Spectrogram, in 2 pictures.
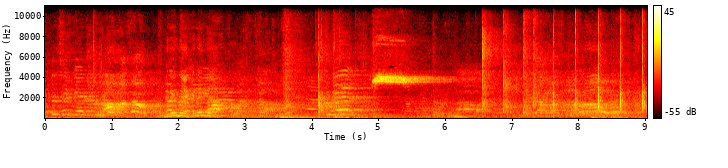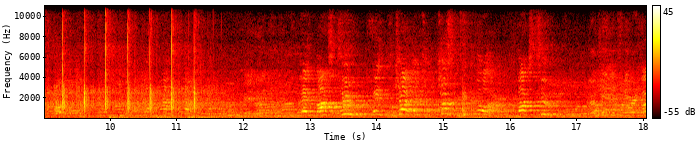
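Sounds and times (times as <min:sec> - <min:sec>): hands clapping: 0:06.5 - 0:11.7.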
